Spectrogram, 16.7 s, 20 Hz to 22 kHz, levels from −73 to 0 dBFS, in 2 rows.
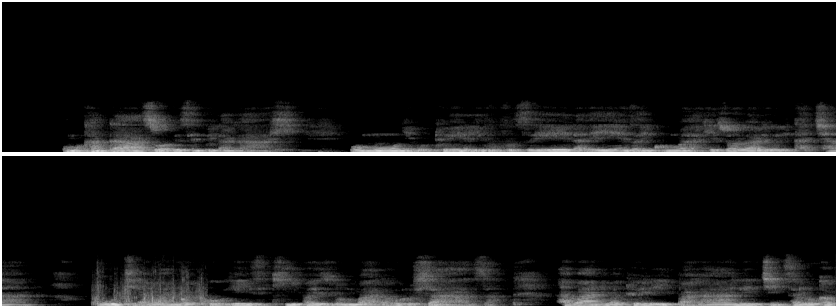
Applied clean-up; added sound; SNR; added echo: none; Water / Splash, splatter; 10 dB; reverberation time 0.6 s.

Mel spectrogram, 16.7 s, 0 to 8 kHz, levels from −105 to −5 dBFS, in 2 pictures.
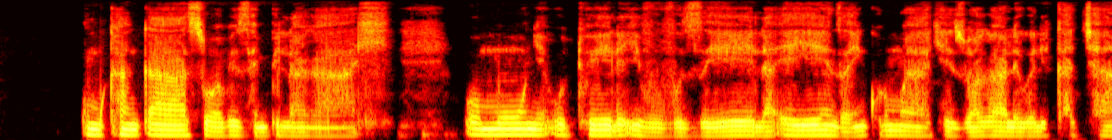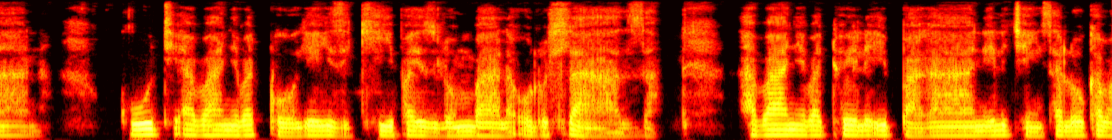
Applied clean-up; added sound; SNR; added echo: none; none; none; none.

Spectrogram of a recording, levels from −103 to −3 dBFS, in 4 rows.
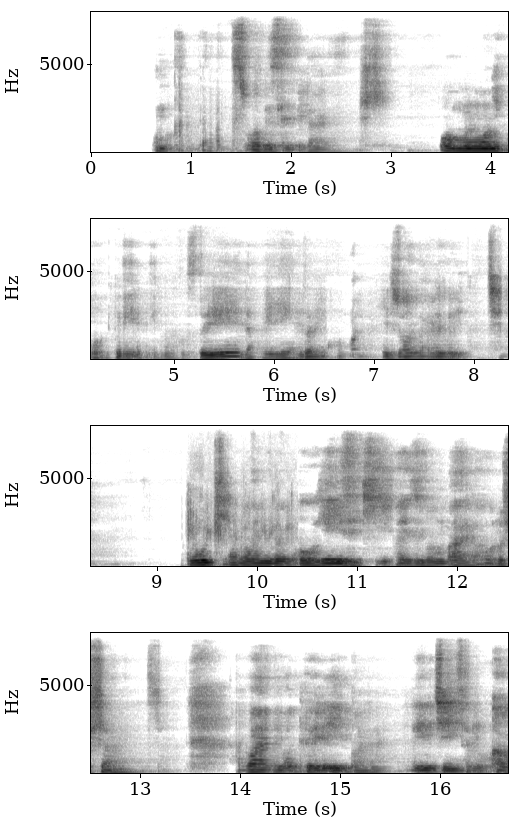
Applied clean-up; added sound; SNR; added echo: neural mask model DeepFilterNet 3.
